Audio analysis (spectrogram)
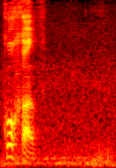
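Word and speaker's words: כוכב: Kochav. Le mot Kochav s'écrit Kaf, ça fait 20 en compte numérique, chaque lettre étant empreinte d'un chiffre, et le Vav, ça fait 6.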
